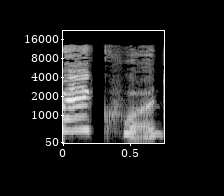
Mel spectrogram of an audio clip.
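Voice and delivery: feeble, weak, very high muttering. A woman echoes the girl's word back, muttering weakly. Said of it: "Muttered Anna Grammer weakly".

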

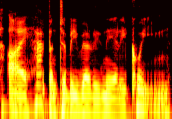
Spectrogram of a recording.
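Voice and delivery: usual speaking voice

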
